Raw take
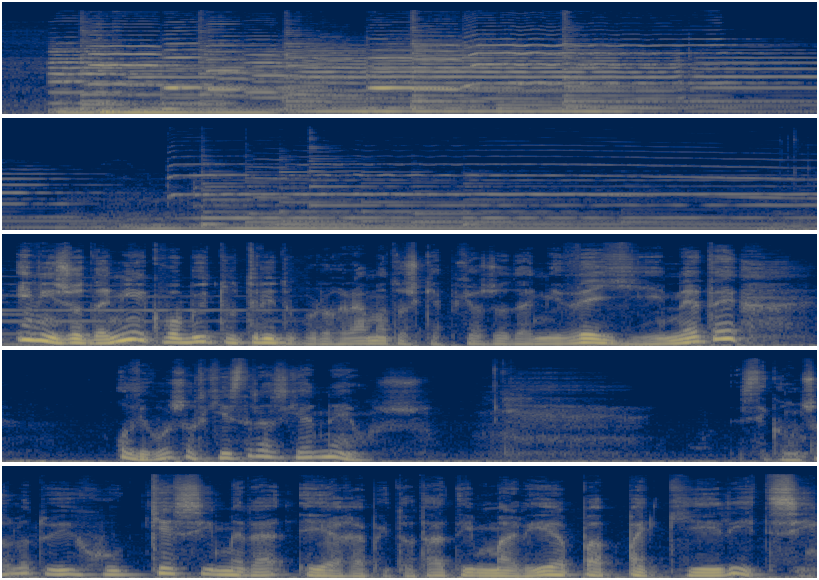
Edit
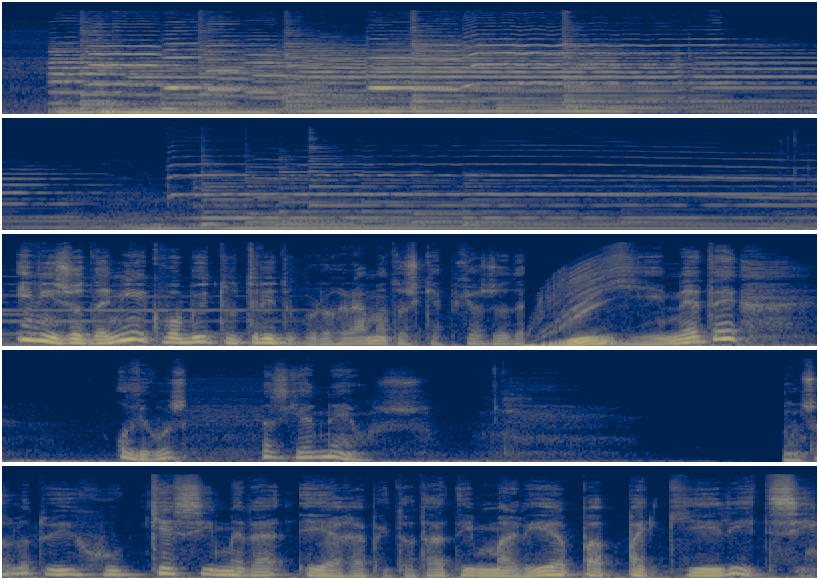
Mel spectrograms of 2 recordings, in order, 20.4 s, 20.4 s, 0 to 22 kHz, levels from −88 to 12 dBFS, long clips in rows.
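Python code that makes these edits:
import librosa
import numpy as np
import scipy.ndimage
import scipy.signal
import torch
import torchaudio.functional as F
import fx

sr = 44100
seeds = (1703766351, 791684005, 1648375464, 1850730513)

y = fx.studio_fade_out(x, sr, start_s=14.08, length_s=2.05)
y = fx.edit(y, sr, fx.tape_start(start_s=10.75, length_s=0.47),
    fx.room_tone_fill(start_s=13.14, length_s=0.39), tone=tone)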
